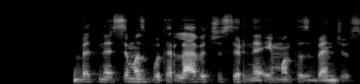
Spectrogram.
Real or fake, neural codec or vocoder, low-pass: real; none; 10.8 kHz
